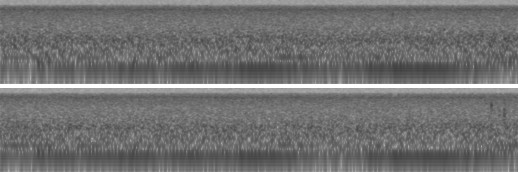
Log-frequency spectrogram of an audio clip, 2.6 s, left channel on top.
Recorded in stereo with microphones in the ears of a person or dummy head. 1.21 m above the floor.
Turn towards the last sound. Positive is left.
No sound to turn to.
